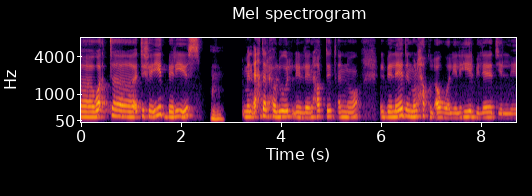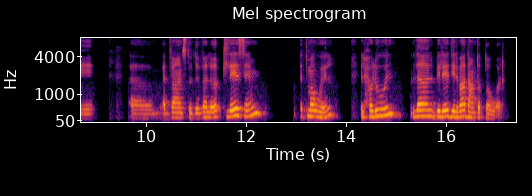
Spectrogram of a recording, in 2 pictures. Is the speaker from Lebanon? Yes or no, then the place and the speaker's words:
yes; Lebanon; أنا من لبنان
